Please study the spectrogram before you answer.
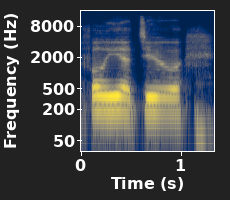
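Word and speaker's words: folie à deux: So the first one's a French little phrase, and Folies, Deux, and then pas de deux.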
